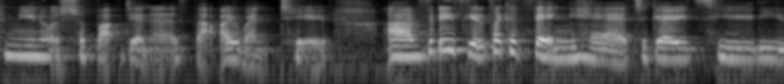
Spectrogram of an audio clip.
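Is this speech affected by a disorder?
No.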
